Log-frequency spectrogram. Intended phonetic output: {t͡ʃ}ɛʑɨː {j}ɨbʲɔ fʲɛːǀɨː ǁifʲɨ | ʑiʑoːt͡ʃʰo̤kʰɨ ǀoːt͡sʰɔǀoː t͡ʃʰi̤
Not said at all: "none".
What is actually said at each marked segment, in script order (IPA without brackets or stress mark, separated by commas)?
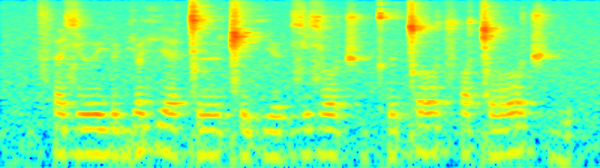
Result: t͡sʰ, j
